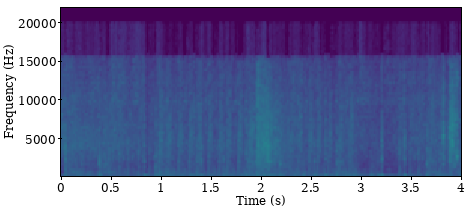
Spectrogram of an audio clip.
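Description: Enemy gunfire in Xenoblade X, a dense continuous rattle of rapid shots and blasts over busy game noise, quiet overall with no speech.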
